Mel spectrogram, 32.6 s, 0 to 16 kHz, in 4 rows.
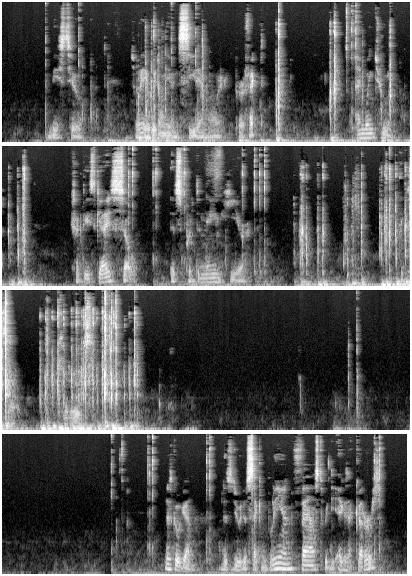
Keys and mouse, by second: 1.0 middle click, 2.9 alt+z, 3.5 shift+middle click, 5.5 l, 6.6 p, 7.1 click, 7.7 Tab, 8.0 middle click, 8.5 alt+z, 14.1 F1, 14.5 F2, 17.8 shift+t, 19.1 ctrl+s, 23.4-26.8 middle drag.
